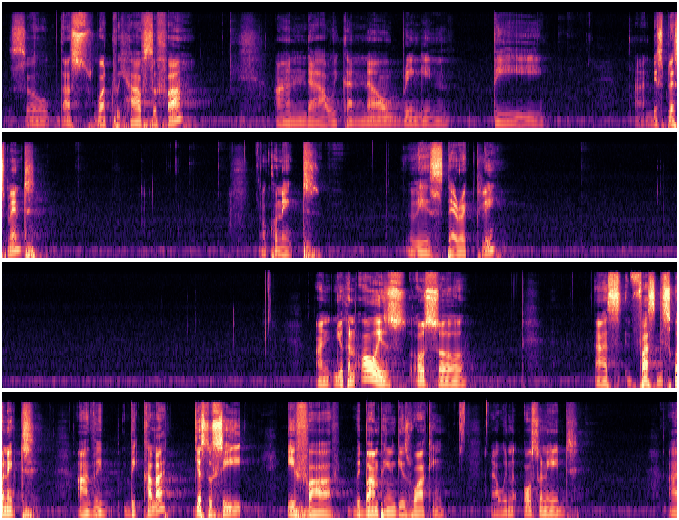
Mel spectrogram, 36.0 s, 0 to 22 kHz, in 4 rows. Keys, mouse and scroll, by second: 1.3 scroll down 1, 1.7 scroll up 1, 2.6 scroll down 1, 10.2 click, 11.5 click, 13.1 click, 17.1-36.0 drag.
